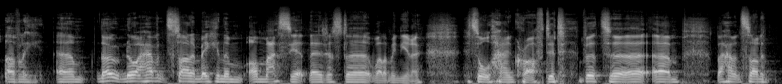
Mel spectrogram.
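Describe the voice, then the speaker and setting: A man with a British accent playing a shy, smitten young chocolatier in an ASMR roleplay, speaking in nervous, halting stammers. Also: mid-range voice, fairly bright tone, natural voice. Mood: bashful, hopeful. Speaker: voice actor in an audio roleplay. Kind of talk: ASMR roleplay, one-sided intimate conversation.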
